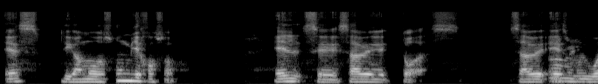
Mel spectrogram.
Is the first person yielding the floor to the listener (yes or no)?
no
